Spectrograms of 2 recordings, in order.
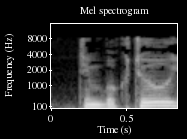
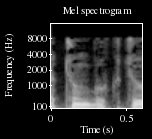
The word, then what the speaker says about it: تیمبوکتو: گزارش همکارم میرعلی حسینی رو درباره بحران در مالی شنیدیم و همونطور که در این گزارش هم شنیدیم شهر تاریخی تیمبوکتو یا تومبوکتو اونطوری که فرانسوی‌ها تلفظ میکنن تا به دست در واقع شورشی‌ها افتاده.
